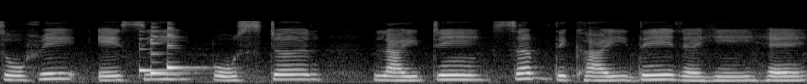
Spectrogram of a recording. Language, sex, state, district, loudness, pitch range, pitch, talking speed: Hindi, female, Madhya Pradesh, Dhar, -17 LUFS, 185-230 Hz, 200 Hz, 65 wpm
